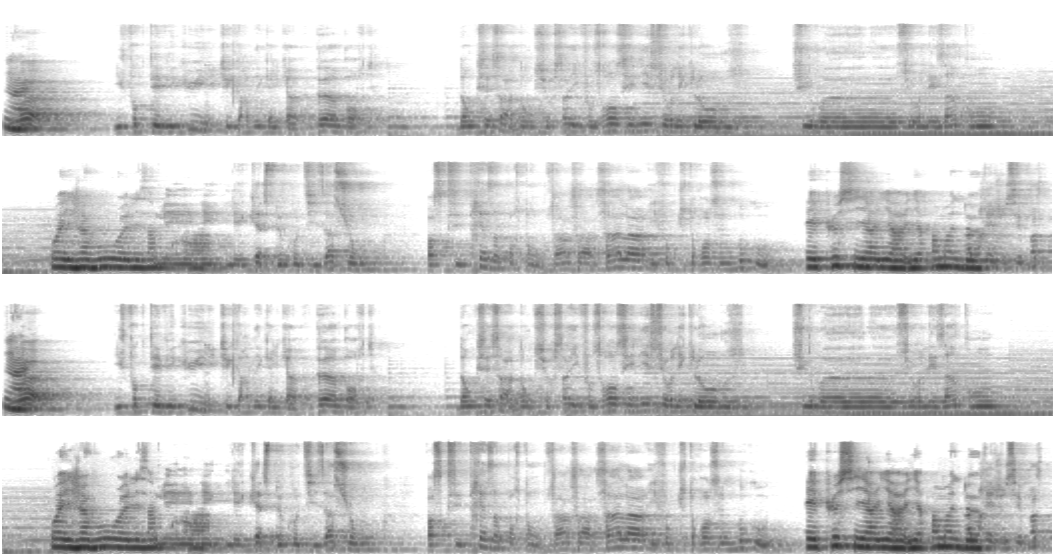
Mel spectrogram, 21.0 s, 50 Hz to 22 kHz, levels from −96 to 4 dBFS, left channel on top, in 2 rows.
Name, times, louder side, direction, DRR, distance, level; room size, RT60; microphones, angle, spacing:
voice 1, 0.1-0.5 1.1-3.6 4.5-7.4 7.9-10.0 12.0-14.3 14.8-18.2 20.1-20.9, right 2 dB, 30° right, 7 dB, 2.1 m, -36 dB
sound 1, 3.1-11.1, equal, 85° right, 3.7 m, -48 dB
voice 2, 11.0-12.1 12.4-12.6 18.5-20.3, right 1 dB, 65° right, 14 dB, 1.0 m, -23 dB
27.5 x 21.5 x 9.3 m, 1.3 s
head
